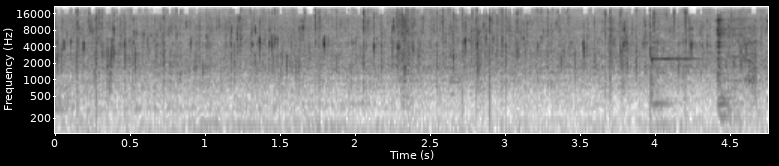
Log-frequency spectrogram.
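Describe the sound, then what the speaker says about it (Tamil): Gooseberry curry sautés in a pan, a dense continuous sizzle with crackling spatters and a few soft stirring scrapes, close and fairly loud throughout. "நல்லா வதக்கிக்கலாம்."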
